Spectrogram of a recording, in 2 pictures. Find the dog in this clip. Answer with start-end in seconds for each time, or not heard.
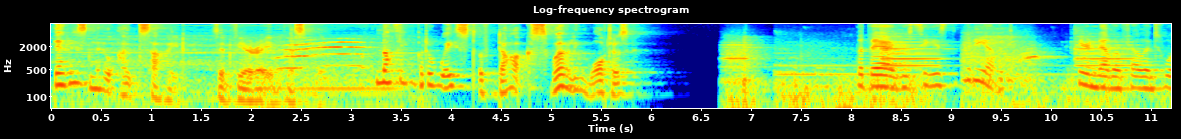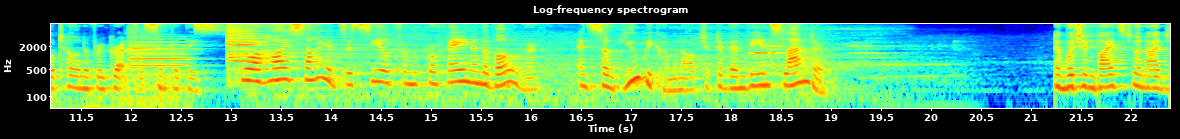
not heard.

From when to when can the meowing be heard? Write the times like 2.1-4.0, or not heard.
2.0-3.5, 9.1-9.9, 18.2-20.4.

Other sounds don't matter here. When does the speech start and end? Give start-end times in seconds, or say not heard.
0.0-5.8, 8.1-19.1, 21.2-22.3.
